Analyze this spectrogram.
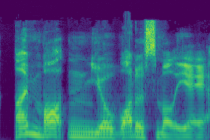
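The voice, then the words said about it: Deliberately poor German accent. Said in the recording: “I had a terrible German accent there”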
